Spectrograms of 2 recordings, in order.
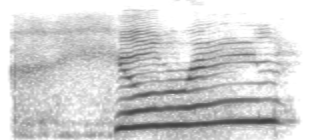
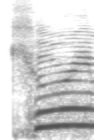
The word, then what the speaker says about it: Kilrain: And then another highlight of mine was we got to meet astronaut Susan Kilrain. Kilrain, I believe is how you pronounce her name.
